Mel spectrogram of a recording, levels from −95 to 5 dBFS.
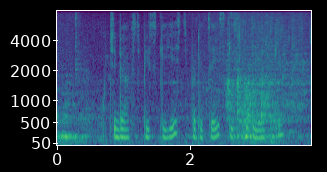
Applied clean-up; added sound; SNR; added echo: none; Toilet flush; 3 dB; none.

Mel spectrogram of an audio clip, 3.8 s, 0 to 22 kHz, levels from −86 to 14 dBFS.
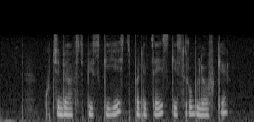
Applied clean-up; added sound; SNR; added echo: none; none; none; none.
